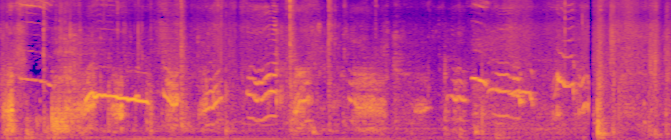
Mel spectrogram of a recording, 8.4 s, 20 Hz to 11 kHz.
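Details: Akita puppies born 16 November in Hungary, offspring of Japanese-born Kotono Go; repeated long plaintive whines sliding downward, several pups calling in turn, with rustling and a sharp click.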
